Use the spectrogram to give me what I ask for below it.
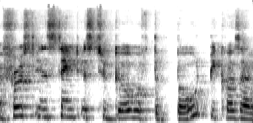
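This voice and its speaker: A high-pitched woman with a German accent and lively intonation. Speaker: romance novelist. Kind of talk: interview.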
